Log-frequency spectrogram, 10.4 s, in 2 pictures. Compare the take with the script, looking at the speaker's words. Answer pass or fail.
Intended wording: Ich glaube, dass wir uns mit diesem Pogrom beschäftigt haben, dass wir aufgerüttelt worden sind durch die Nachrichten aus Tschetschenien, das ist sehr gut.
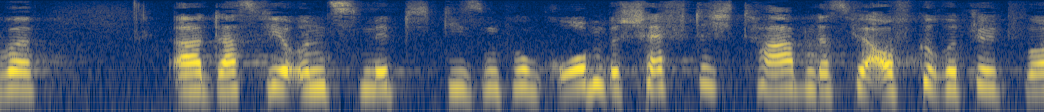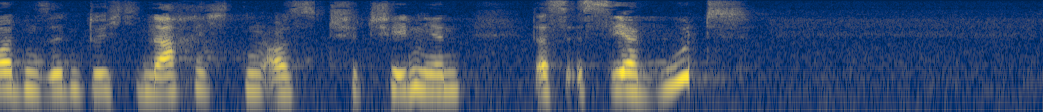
pass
